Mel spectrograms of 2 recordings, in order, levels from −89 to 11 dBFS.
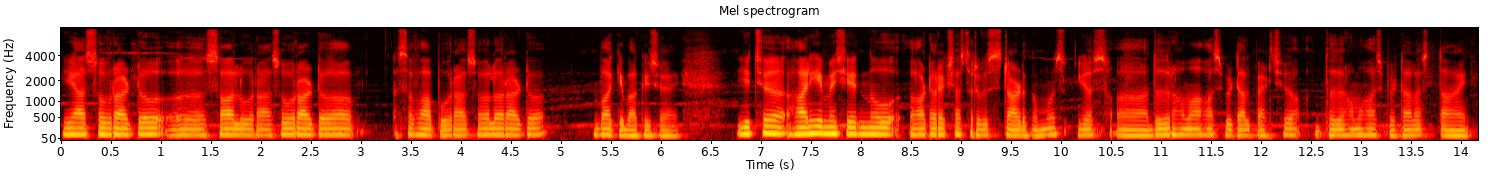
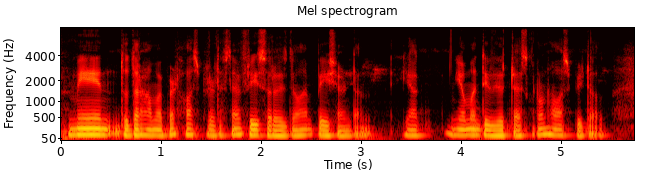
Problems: background conversations at intervals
